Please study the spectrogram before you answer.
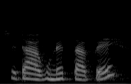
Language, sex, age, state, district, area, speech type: Bengali, female, 18-30, West Bengal, Uttar Dinajpur, urban, spontaneous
